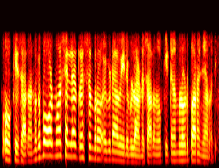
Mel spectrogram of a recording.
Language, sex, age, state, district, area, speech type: Malayalam, male, 45-60, Kerala, Kozhikode, urban, conversation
